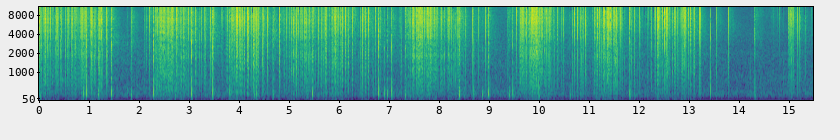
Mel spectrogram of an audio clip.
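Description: Fireworks crackling: dense crackle and sharp pops from crackling comets, coming in waves and thinning out to a few scattered pops near the end.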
